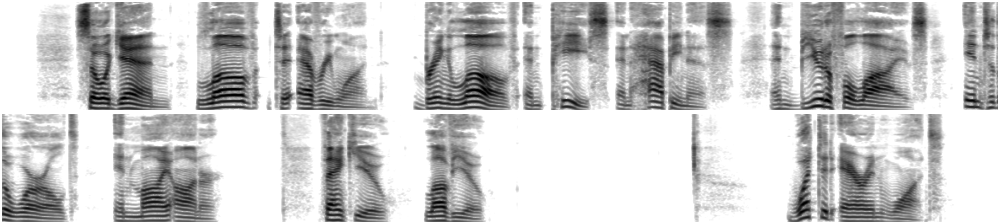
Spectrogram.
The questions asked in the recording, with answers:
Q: What did Aaron want?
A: Aaron wanted everyone to bring love and peace and happiness and beautiful lives into the world.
